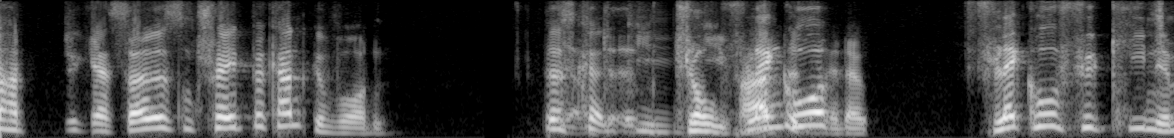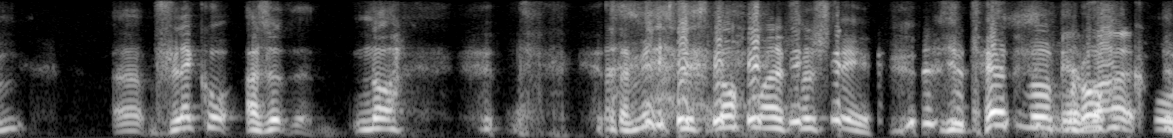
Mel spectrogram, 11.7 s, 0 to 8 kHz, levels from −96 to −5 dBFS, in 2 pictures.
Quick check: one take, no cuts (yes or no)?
yes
